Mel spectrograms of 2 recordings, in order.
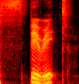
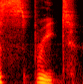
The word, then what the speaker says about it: spirit: was talking about this we don't sing uh in the spirit okay we sing in the spread okay i know it sounds as i said it sounds like a knock-off fizzy drink okay but we sing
